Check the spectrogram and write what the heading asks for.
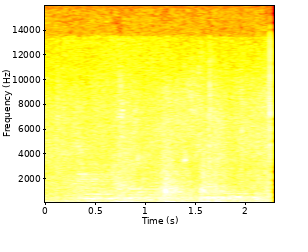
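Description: Faint footsteps of a man walking across the hall floor: a few dull steps about half a second apart.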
